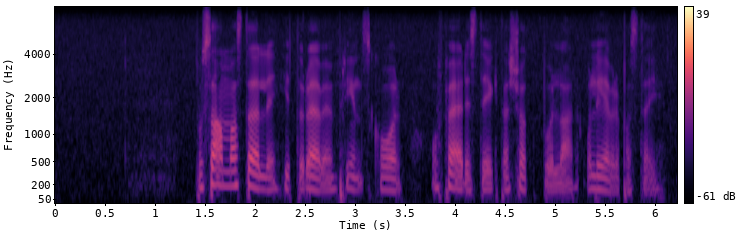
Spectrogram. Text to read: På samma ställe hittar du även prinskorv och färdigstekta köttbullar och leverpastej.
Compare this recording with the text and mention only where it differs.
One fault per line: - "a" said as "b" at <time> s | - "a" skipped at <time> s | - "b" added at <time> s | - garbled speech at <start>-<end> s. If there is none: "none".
none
